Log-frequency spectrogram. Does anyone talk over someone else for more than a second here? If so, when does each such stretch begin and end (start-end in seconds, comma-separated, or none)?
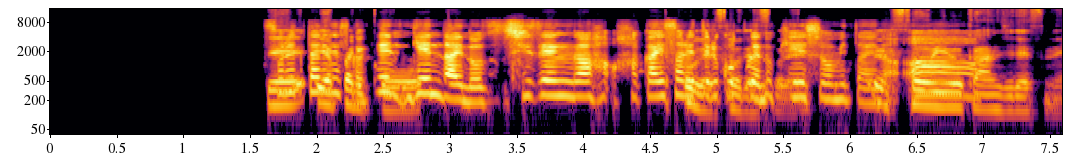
1.6-2.9, 4.7-7.0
